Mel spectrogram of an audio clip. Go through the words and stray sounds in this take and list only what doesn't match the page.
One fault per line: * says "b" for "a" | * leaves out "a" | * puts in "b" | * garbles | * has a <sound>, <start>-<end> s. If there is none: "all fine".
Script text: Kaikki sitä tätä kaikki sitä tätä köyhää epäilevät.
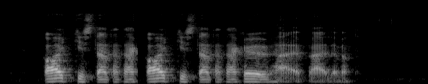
all fine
